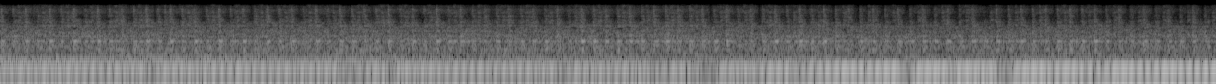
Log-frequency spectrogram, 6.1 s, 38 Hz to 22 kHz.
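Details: 1995 Geo Metro at idle: a light, fast ticking at roughly four per second rides over a steady small-engine idle, suspected lifter tick from the valvetrain; B-12 fuel injection cleaner added to the engine oil before changing it.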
